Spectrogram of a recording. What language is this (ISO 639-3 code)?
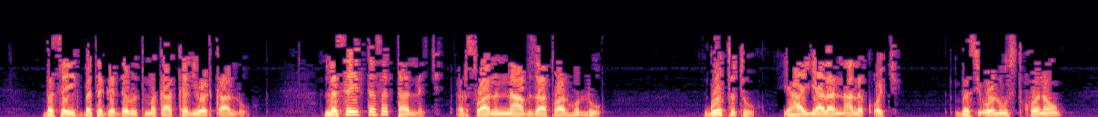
amh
